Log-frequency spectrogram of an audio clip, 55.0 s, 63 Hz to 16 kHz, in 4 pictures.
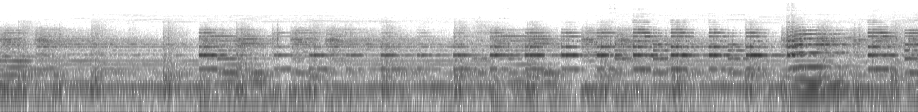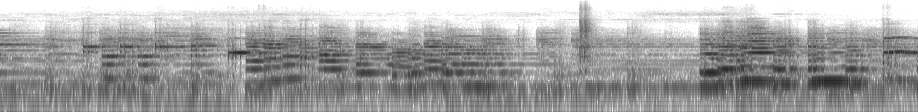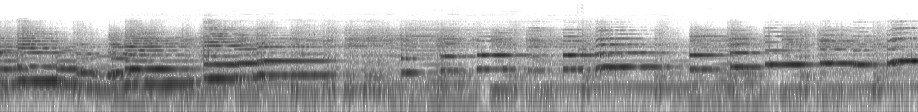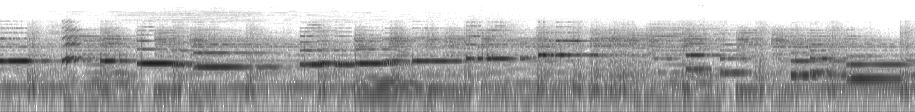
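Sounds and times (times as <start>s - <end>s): melodic guitar with sliding notes: 0.0s - 55.0s
sharp click: 22.4s - 22.8s.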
